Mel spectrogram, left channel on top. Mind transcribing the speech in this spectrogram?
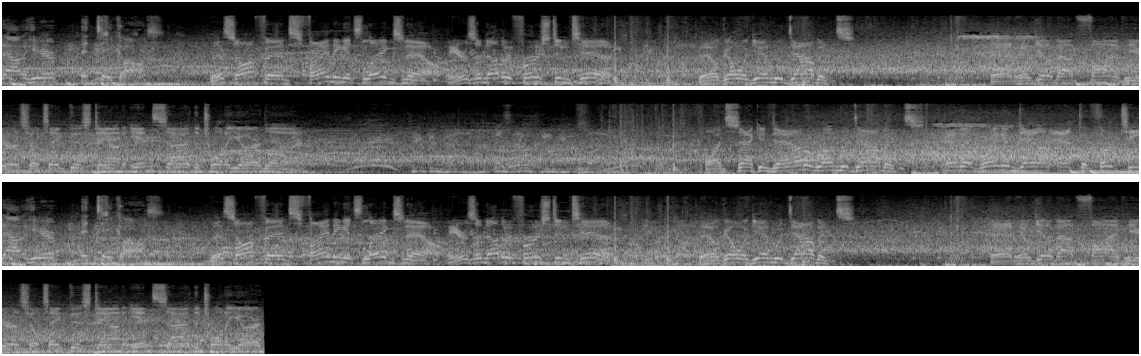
out here and take off. This offense finding its legs now. Here's another 1st and 10. They'll go again with Dobbins. And he'll get about 5 here as he'll take this down inside the 20-yard line. On On second down, a run with Dobbins. And they'll bring him down at the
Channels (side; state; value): right; drops out; at 14.0 s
